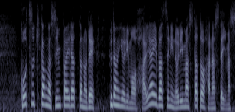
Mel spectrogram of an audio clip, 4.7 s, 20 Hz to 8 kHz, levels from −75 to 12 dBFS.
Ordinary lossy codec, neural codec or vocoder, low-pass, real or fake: none; codec, 16 kHz, 2 kbps, X-Codec, HuBERT features, trained on LibriSpeech; none; fake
